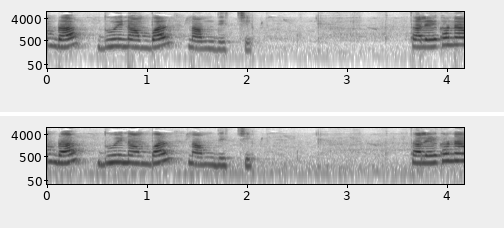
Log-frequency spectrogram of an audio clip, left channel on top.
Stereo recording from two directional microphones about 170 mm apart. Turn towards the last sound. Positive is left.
turn(degrees=40)  # may be behind; listen again after turning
